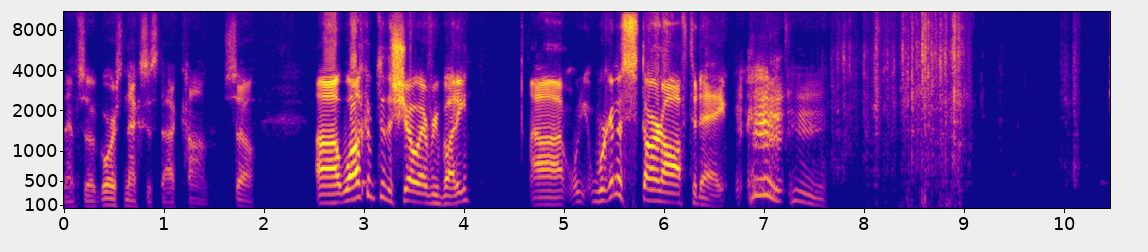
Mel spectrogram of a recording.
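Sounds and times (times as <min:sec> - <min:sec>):
speech: 0:00.0 - 0:08.5
single piece of paper being handled and rustled: 0:07.6 - 0:10.4.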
